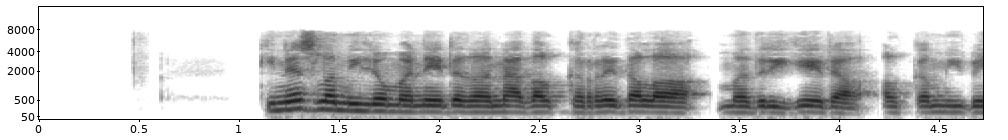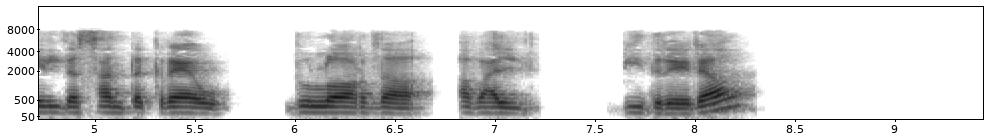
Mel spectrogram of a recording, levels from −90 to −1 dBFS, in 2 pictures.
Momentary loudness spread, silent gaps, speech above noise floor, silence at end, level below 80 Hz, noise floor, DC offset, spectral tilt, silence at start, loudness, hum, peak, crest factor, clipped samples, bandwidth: 9 LU; 5.77-5.95 s, 6.74-6.81 s, 7.27-7.57 s; 44 dB; 1.15 s; -66 dBFS; -61 dBFS; under 0.1%; -4 dB/octave; 1.15 s; -18 LUFS; none; -2 dBFS; 18 dB; under 0.1%; 8.2 kHz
